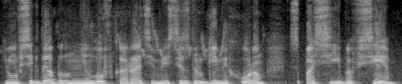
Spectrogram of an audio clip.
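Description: A man narrating a children's radio play as a wry storyteller with a husky voice. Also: mid-range voice, animated, a little fast, a little mellow, no room sound. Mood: storytelling.

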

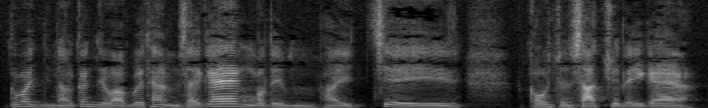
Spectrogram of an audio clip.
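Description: Mid-pitched Hong Kong man telling stories. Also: quick pace. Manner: explanatory, colloquial, piecemeal phrasing. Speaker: radio co-host. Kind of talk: conversational storytelling.

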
